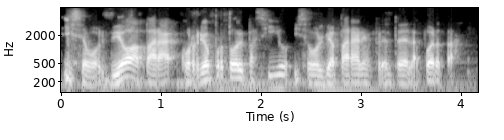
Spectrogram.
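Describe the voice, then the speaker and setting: A man's voice: deep voice, quick pace, lo-fi sound, faint music behind. A male podcast host tells a personal scary story dramatically, acting out his frightened younger self. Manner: dramatic storyteller who acts out his own fearful past self.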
